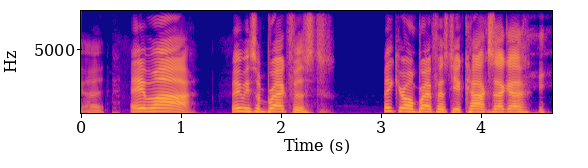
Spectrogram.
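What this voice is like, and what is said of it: Put-on Boston accent, slipping. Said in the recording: “So much in Boston, uh, people really use words like that ... see, the accent does break down.”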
